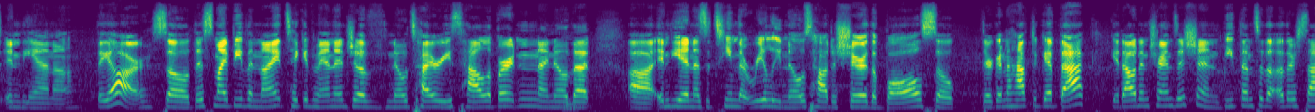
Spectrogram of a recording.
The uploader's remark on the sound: LIVE at State Farm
